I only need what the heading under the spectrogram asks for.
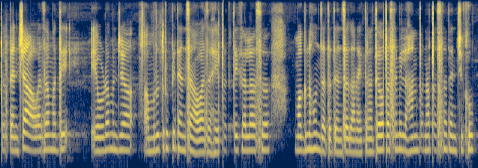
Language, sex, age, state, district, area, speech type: Marathi, female, 30-45, Maharashtra, Buldhana, urban, spontaneous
